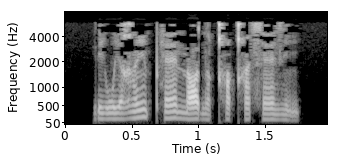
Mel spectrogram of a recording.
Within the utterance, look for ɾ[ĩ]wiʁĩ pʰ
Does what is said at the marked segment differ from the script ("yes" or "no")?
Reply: yes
